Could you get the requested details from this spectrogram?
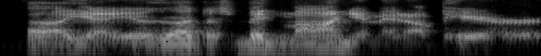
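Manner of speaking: low, deep-voiced put-on voice, way down low. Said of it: "the little guy talks with a deep voice".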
